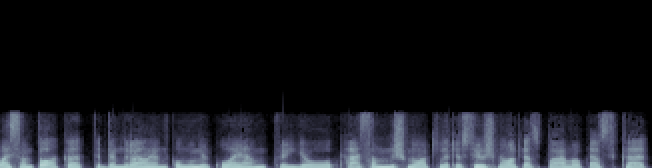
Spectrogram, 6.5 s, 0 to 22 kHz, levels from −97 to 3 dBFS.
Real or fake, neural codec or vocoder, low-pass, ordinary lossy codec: fake; codec, 16 kHz, 0.5 kbps, FreqCodec, larger model; 7.2 kHz; AAC, 32 kbps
